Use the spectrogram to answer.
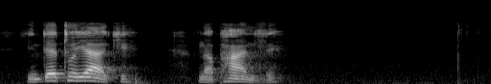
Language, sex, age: Xhosa, male, 26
